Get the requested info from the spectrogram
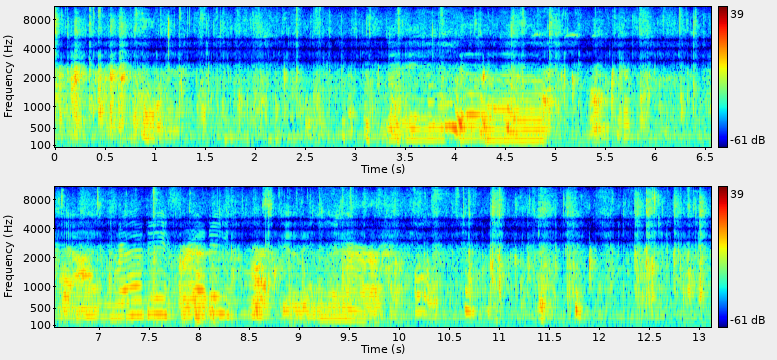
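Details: Chinook puppies of a litter at feeding time, crowding in to eat; a run of high, wavering whimpers and yelps with short harmonic whines in bursts, amid lapping, splashing and a person talking to them.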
